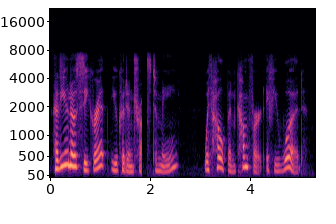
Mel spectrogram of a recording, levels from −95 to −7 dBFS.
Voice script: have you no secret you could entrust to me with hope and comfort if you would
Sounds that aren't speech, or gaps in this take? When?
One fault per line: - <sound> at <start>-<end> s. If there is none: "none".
- dropout at 1.8-1.9 s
